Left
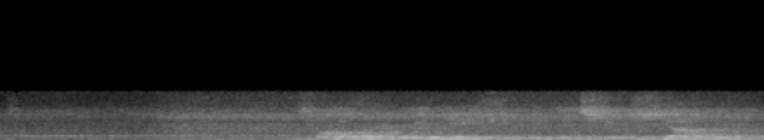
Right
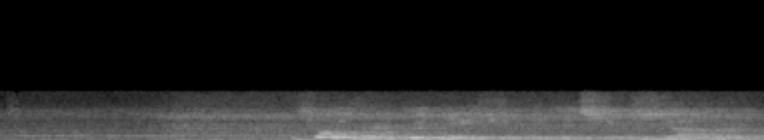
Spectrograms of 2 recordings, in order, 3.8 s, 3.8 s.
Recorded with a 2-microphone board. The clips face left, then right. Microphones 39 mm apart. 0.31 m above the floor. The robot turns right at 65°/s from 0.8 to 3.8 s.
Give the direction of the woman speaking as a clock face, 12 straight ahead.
2 o'clock.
